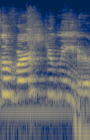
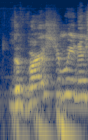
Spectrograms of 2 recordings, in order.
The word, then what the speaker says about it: Gewürztraminer: I love me a Gewürztraminer, okay? And if you're trying to figure out how to say it, girls are meaner.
